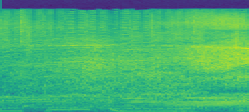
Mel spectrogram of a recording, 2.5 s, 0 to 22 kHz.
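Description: Supercharged V8 of the Shelby F-150 Super Snake and twin-turbo V8 of the Lamborghini Urus at full throttle in a roll-race launch. The rush of the vehicles grows louder toward the end as they pass. Background music plays throughout.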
